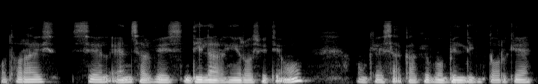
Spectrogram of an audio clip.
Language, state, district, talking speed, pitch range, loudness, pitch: Kokborok, Tripura, Dhalai, 165 wpm, 100-110 Hz, -16 LUFS, 105 Hz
